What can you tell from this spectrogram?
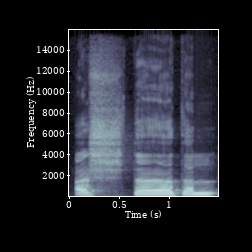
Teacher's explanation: شین ساکن ده آواز ټکان پیدا نه کی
